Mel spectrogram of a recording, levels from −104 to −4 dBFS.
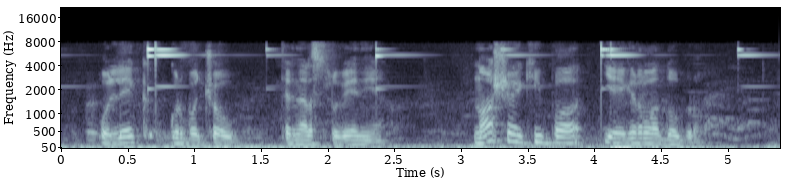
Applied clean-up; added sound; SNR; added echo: none; Chink, clink; -4 dB; none.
